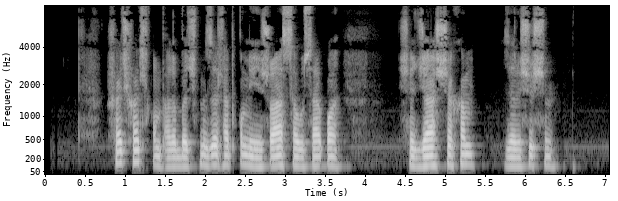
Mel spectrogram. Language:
Kabardian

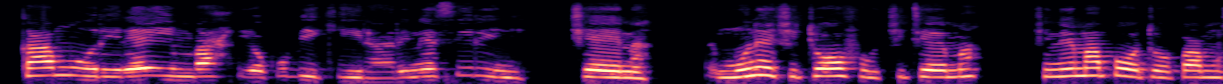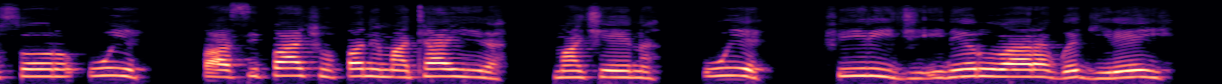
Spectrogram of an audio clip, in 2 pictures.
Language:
Shona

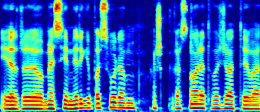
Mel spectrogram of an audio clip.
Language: Lithuanian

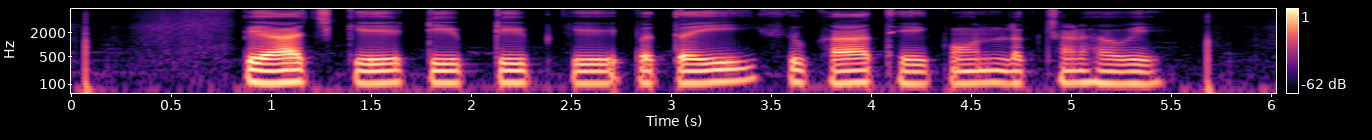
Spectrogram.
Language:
Chhattisgarhi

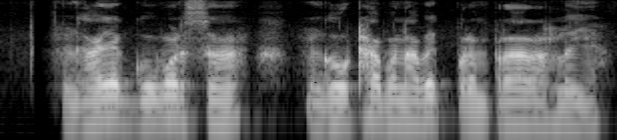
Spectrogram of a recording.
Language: Maithili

